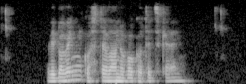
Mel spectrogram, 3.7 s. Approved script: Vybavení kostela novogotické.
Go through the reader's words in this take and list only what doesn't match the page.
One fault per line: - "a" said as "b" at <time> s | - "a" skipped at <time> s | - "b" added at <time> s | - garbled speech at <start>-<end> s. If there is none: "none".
none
